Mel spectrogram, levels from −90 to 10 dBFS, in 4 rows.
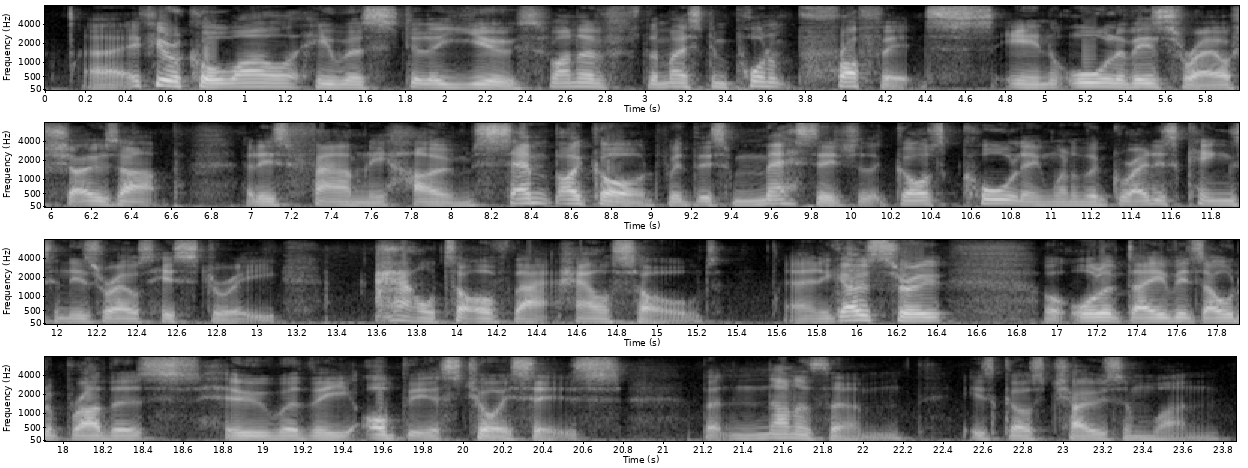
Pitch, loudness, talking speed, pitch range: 115 Hz, -18 LUFS, 175 wpm, 105-130 Hz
